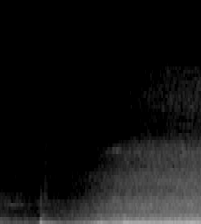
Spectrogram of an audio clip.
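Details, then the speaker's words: Evaporative cooler fan motor with mains phase connected directly to the black wire: a switch-on click, then a hum building into a strong steady whir; normal high-speed running. "o azul tá bem alto. Na verdade o preto, aqui é o preto. Tá bem alto."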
